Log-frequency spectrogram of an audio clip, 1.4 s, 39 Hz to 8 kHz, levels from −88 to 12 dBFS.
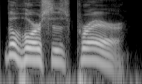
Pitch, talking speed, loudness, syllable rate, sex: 170 Hz, 125 wpm, -16 LUFS, 3.3 syllables/s, male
